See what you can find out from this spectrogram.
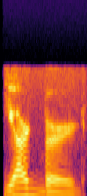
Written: yardbird

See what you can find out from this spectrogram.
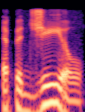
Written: epigeal

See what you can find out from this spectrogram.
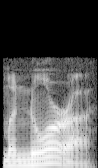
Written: menorah

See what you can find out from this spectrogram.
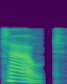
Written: tout

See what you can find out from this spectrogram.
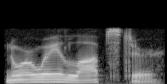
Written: Norway lobster

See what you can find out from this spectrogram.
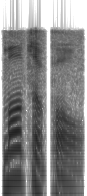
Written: multiple

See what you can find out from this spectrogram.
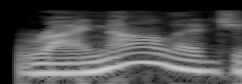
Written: rhinology

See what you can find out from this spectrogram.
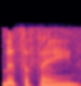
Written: lithophane

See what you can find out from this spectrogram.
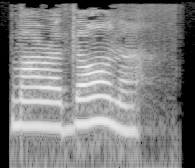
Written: maradona

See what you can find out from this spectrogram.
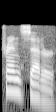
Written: trendsetter

